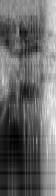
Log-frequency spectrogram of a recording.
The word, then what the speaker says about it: Yune: Oh, when I was watching Engage, she calls Yune Yoon, and it triggered me so hard. Because there's voice lines in this game. You hear her say Yune. And then they change the pronunciation to Yoon, because Makai would not mispronounce her.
